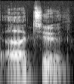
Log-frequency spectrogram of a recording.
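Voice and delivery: normal talking voice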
